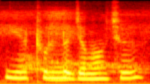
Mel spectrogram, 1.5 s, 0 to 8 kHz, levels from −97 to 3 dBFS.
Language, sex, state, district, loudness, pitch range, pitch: Hindi, female, Uttarakhand, Uttarkashi, -15 LUFS, 200-225 Hz, 215 Hz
